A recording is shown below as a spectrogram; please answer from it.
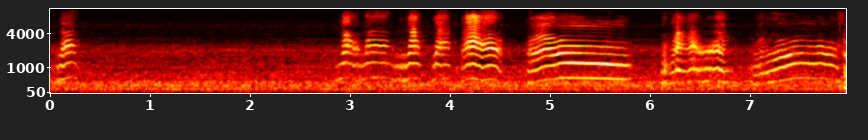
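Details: Domestic cat out in the snow, giving a run of short, wavering meows from about three seconds on, then a longer drawn-out cry and a few more rising-falling mews, over a low background hiss.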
